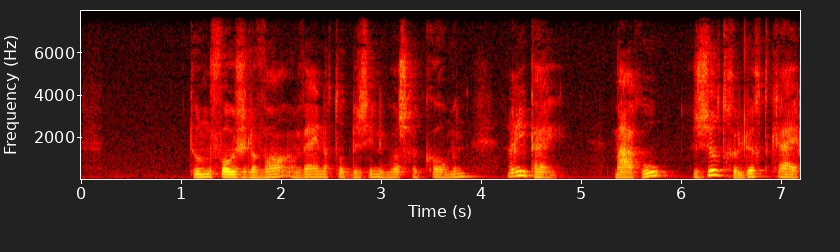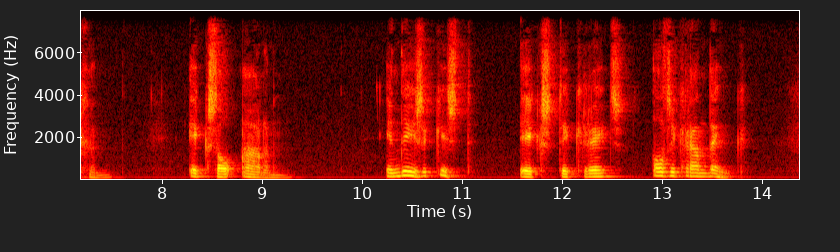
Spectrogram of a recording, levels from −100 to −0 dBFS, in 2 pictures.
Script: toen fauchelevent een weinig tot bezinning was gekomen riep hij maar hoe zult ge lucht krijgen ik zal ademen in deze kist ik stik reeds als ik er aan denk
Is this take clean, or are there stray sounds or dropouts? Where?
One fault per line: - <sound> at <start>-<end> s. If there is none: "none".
none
